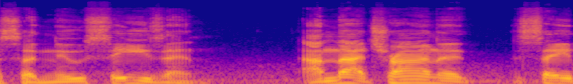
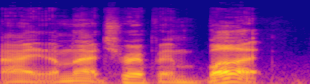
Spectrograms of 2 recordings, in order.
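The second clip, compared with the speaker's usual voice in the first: usual speaking voice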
